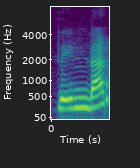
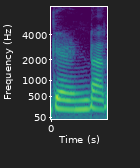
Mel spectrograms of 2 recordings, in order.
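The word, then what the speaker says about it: gander: ফক্স দেখবা গেন্ডার Goose this is নট জেন্ডার বানান দেখো জি এ এন ডি ই আর উচ্চারণ কি গেন্ডার বানানও কিন্তু জেন্ডারের থেকে আলাদা জি এ জেন্ডার বানান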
